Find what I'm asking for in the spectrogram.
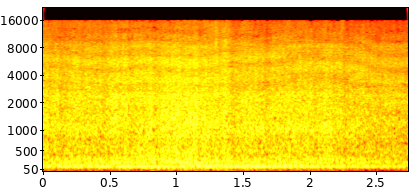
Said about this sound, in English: It is stack upon stack of computer servers, and the fans needed to cool them. This is what's known as a crypto mine and it makes the sound of people in San Francisco trying to make virtual money.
